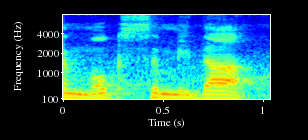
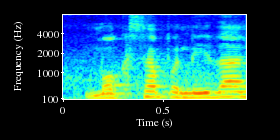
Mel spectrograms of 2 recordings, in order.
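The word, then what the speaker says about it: 먹습니다: तो इसको कहते हैं मुक्स मिदा, मुक्सप निदा नहीं कहते, रॉन्ग प्रोनाउंसिएशन है, मुक्स मिदा।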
